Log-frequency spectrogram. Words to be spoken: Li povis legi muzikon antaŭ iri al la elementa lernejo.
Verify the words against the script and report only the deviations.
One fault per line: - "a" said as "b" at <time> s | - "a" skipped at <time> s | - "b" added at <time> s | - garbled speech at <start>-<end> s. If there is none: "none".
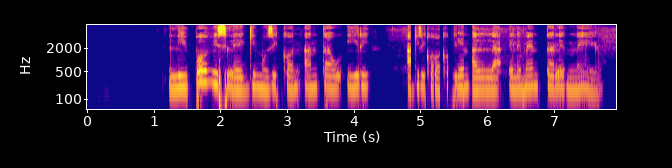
- garbled speech at 4.8-5.8 s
